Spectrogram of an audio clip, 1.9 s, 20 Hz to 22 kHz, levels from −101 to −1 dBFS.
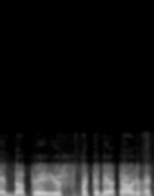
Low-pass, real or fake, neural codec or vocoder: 7.2 kHz; real; none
